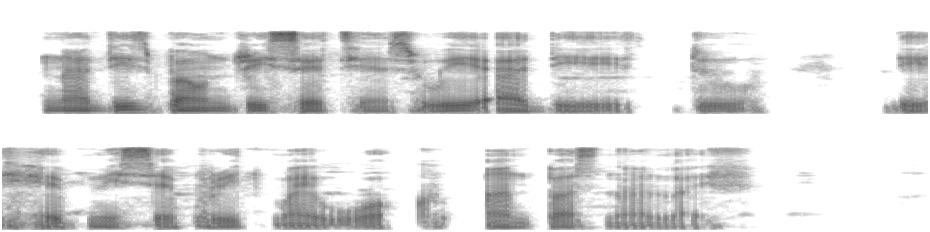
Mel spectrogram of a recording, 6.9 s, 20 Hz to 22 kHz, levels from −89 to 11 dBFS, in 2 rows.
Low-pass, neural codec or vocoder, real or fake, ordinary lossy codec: 7.2 kHz; none; real; none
